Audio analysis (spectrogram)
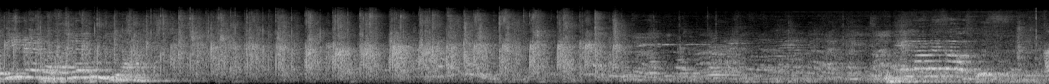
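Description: Audience applause at a Neapolitan classic song festival with street musicians, a dense burst of clapping mixed with crowd chatter and voices, fading briefly and swelling again near the end.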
